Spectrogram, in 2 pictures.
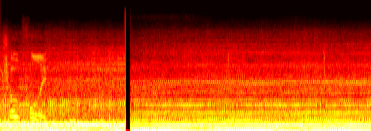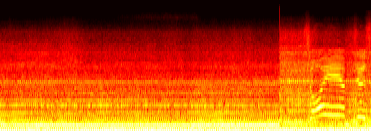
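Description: A sailboat motors under engine power near Martin Reef, its inboard engine droning steadily and loudly up close, with a single sharp knock early on and someone talking over the hum.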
